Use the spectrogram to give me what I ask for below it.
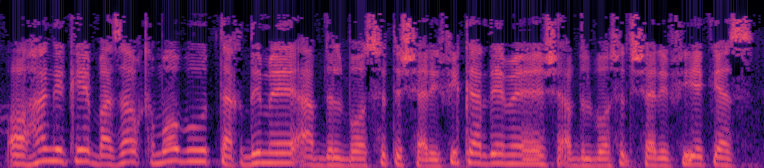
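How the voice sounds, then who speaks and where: A man's voice: fairly high pitch, gravelly, a bit bright. A man hosting a radio call-in show, teasing and playful as he questions the callers. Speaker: radio host. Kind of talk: casual radio call-in chat.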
